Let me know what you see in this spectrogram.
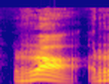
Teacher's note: व्यंजन जिनको बोलने में हमारी जिव्या क्या होती है पीछे की तरफ मुड़ जाती है लुंठित हो जाती है ऐसे करके रा रा बोलोगे तो आपकी जुबान क्या होगी पीछे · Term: लुंठित व्यंजन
